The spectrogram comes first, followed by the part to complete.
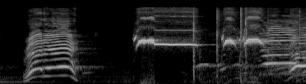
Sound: whistle blows

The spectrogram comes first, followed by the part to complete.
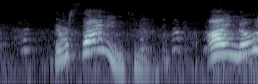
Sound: laughing

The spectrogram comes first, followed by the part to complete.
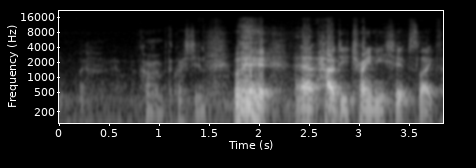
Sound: chuckles

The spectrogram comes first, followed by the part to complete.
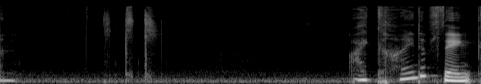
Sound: clicks tongue

